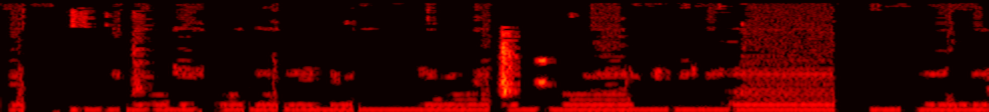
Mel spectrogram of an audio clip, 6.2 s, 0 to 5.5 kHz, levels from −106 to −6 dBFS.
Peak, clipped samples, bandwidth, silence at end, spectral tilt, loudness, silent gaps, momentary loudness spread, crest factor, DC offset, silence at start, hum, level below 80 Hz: -40 dBFS; under 0.1%; 5.4 kHz; 0 s; -2.5 dB/octave; -62 LUFS; 0.36-0.41 s, 1.27-1.33 s, 5.23-5.42 s; 13 LU; 28 dB; under 0.1%; 0 s; none; -76 dBFS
